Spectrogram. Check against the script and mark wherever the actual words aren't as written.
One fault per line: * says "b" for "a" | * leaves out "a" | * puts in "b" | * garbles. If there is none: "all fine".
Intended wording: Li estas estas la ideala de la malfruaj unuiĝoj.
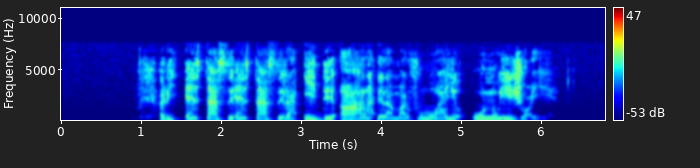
all fine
